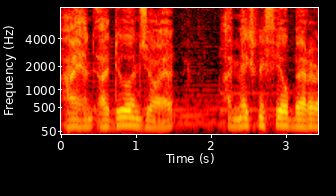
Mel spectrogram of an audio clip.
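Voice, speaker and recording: Over clear music in the background, a man with an American accent talks with fairly even intonation. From Iowa, USA. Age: 80s+. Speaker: Navy veteran, nursing home resident. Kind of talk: testimonial interview. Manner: relaxed, hesitant. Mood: warm, content, reflective. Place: home room. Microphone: lapel.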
